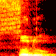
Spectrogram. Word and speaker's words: Soodhoo: Soodhoo. Yes. I got that pronunciation correct?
